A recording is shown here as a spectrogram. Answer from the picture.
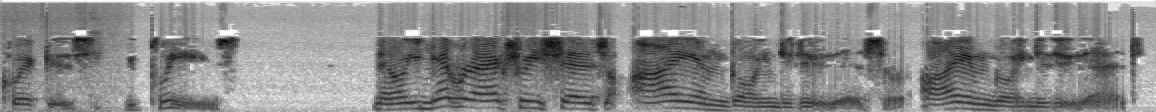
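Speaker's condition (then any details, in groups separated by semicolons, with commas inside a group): Cerebral palsy; premature low birth weight, month in incubator, diagnosed at 3 days, newborn chest compressed on inhaling, heels tapped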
